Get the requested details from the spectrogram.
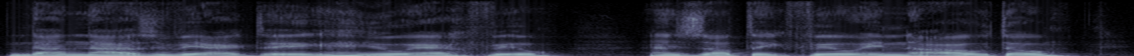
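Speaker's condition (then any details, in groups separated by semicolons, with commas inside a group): ALS; feels speech, swallowing and breathlessness improved on medication, speaks better than eighteen months ago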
